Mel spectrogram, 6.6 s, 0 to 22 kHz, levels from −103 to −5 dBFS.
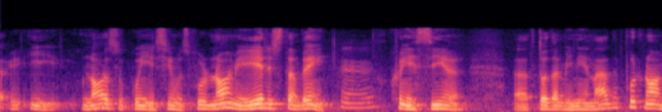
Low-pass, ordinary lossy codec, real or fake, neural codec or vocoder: none; none; real; none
